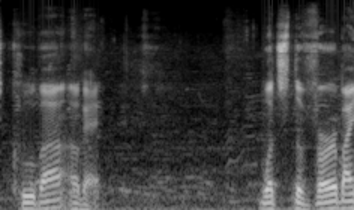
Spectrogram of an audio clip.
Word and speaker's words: Cuba: vocab word like hey how do you say Cuba? Oh it's kuba.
